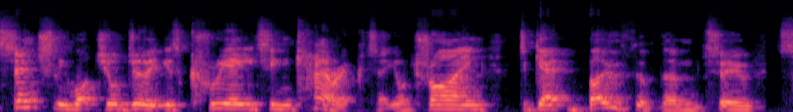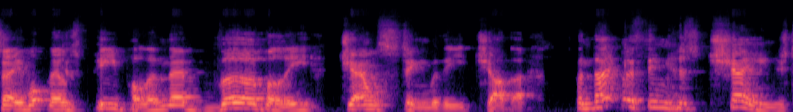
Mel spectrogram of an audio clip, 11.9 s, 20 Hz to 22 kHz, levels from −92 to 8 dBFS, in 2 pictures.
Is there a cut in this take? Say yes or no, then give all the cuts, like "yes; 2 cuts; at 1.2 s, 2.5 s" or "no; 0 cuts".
yes; 2 cuts; at 6.4 s, 10.6 s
